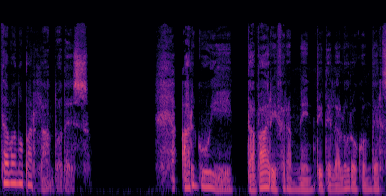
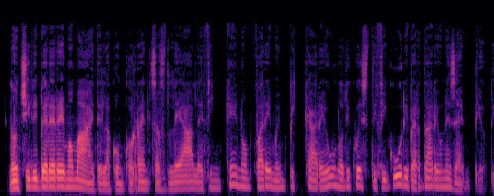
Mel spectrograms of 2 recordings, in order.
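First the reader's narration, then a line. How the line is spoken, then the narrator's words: Plain. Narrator (Italian): disse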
